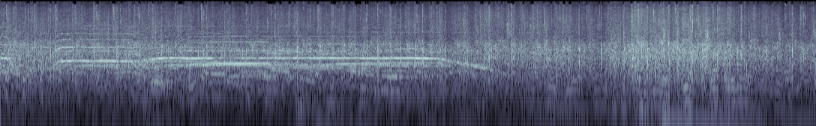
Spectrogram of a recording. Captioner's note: applause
